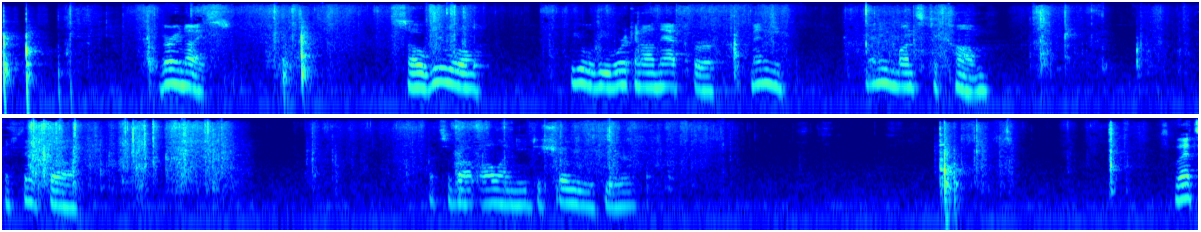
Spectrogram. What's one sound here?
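Plastic bubble wrap rustles and crinkles as it is handled.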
